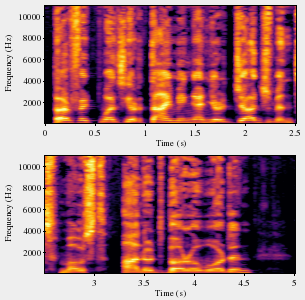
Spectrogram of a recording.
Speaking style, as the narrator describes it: Brickers said to his peer when he managed to stop laughing

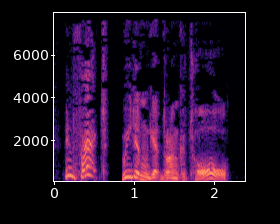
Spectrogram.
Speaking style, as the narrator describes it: said the Chair of Indefinite Studies brightly

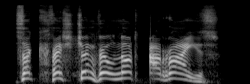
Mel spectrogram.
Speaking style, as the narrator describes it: Wolf bellowed

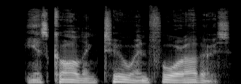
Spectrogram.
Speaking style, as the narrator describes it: Jarlaxle whispered to Caddy Bree

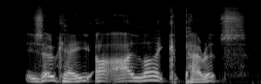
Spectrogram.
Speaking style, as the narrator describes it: mumbled Rincewind

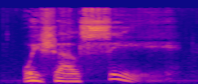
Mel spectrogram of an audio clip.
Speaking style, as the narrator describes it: Malice purred, her confidence growing in her former rival's decree of respect

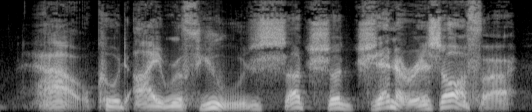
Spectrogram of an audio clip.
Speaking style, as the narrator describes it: the demon rasped in its horrible, unearthly voice

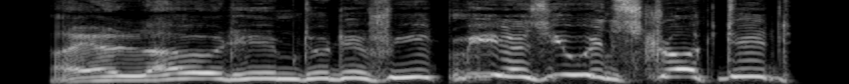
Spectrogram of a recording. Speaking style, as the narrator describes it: Bilwer's bellowing voice informed the Spider Queen and the Baelor Ertu

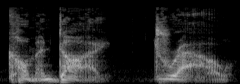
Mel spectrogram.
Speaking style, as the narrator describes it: he spat

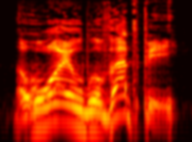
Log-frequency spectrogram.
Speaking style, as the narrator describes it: laughed

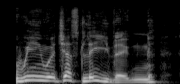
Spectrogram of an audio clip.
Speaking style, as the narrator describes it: said Magrat haughtily

